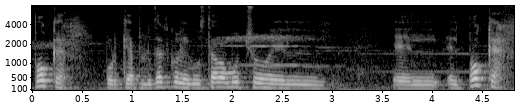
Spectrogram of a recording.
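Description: A man speaks at a fairly slow pace in a fairly high pitch. His tone is dark and mellow, with fairly even intonation. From Mexico, Puebla state. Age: 30s. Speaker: mayor. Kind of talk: interview. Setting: his office.

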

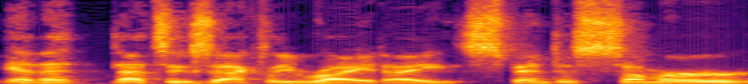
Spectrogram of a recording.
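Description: Here a man with an American accent uses a normal speaking voice at medium pitch. His pace is moderate, with ordinary pitch variation. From Maine, US. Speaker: real estate investor and broker. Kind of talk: interview.

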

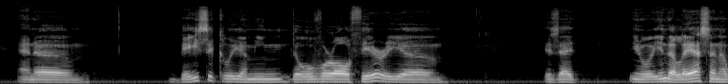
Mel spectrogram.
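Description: On a very clean recording with a silent background, a man of medium pitch with an American accent talks at a moderate pace. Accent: south Louisiana Cajun-tinged English. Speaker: retired teacher and paranormal investigator. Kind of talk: casual interview.

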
